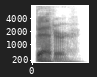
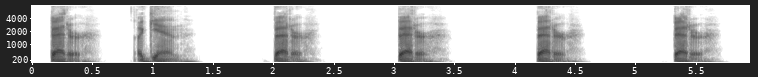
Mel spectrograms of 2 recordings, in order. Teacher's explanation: In the first version, your mouth stops more. In the second version, the sound flows more smoothly. That smoothness is the American feeling.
